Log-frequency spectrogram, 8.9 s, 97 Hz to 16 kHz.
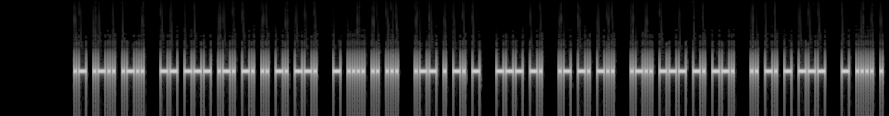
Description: Morse code, heard as a keyed tone, about 50 wpm, 700 Hz. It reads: ALL MORNING THIS WENT ON AND LONG INTO THE
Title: Sentences from Top 1500 Words 50wpm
